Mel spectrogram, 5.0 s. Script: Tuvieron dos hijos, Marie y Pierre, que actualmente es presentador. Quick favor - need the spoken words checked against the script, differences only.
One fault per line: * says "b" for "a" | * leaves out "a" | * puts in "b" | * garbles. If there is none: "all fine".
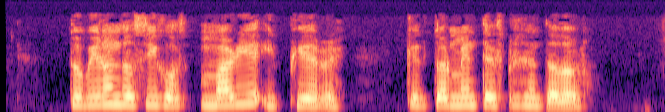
all fine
